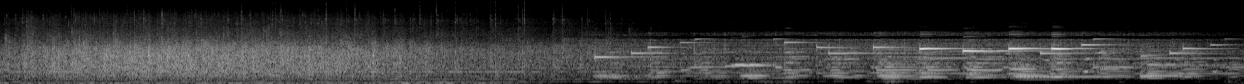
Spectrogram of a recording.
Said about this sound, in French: Et le public applaudit.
